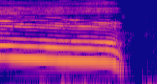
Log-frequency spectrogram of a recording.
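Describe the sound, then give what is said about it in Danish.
A single voice imitates a live audience booing a performer: one long, loud, steady "booo" held for well over a second, its pitch sliding sharply downward at the end before cutting off. “Men de buer af dig? De buer af mig.”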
